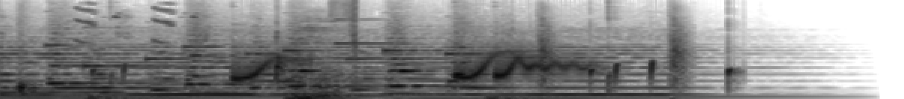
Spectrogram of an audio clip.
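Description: Upbeat cartoon-style jingle music for an animated logo sting, with quick rising whistle-like slides laid over it twice. It fades out about five seconds in.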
